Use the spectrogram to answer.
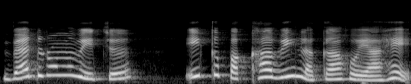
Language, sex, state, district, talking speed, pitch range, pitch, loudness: Punjabi, female, Punjab, Kapurthala, 115 wpm, 250-380 Hz, 295 Hz, -14 LUFS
